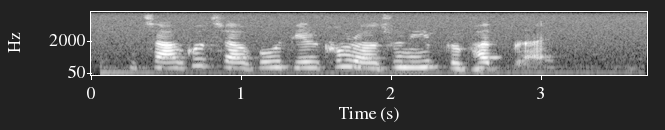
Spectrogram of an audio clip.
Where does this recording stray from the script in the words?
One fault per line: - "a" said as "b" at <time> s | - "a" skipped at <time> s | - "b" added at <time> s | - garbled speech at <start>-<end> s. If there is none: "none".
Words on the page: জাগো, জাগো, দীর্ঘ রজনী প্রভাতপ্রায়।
none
